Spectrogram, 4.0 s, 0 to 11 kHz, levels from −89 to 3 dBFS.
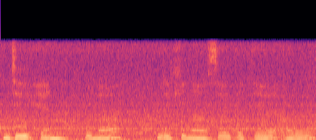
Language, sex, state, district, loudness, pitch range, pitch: Nagamese, female, Nagaland, Kohima, -14 LUFS, 200-215 Hz, 210 Hz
